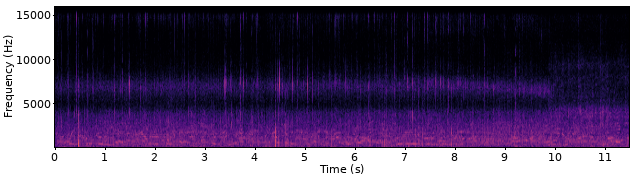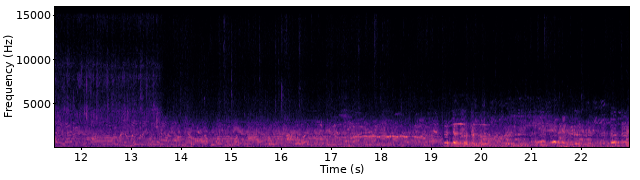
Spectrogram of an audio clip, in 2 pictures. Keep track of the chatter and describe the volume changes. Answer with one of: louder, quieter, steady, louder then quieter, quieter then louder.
louder.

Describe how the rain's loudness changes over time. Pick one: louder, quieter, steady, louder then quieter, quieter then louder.
quieter.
